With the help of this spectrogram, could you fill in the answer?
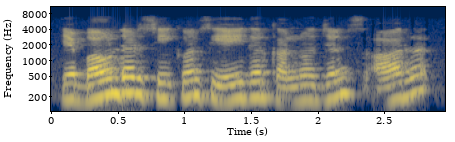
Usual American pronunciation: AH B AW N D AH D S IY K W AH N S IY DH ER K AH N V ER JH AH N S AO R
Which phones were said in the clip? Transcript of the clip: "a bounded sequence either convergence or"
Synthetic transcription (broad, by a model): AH B AW N D AH D S IY K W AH N S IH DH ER K AH N V ER JH AH N S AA R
